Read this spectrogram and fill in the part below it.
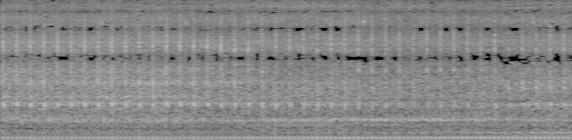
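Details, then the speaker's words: Mazda after dealer lifter job, at idle: sharp even tick about four per second, louder once warm; absent before the repair, cause not confirmed. "That's what it sounds like after I got the car back from the Mazda dealer. Once it warms up, it gets louder."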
